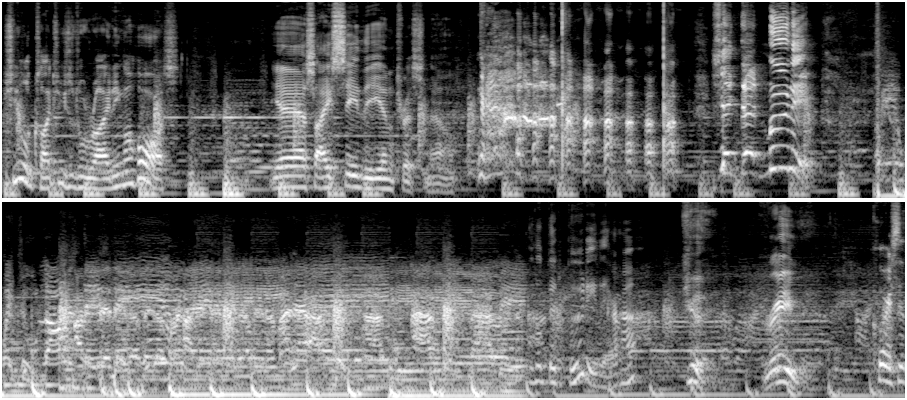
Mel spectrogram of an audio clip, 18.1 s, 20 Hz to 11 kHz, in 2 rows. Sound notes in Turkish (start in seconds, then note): 4.8 Alkışlar ve Güler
